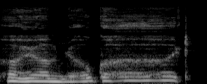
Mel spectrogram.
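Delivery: ridiculous deep voice, really low and very drawn out. Showing how to say a harsh thought aloud: really low voice. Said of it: "Or really low".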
